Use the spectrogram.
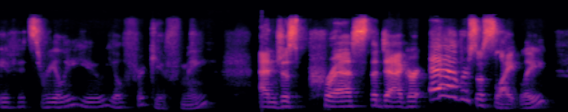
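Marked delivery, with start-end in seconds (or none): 0.0-2.2 rapid, hushed, very quiet half-whisper. Explaining a plan to stand behind someone with a dagger, quick half-whisper. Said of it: "very quickly whisper".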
